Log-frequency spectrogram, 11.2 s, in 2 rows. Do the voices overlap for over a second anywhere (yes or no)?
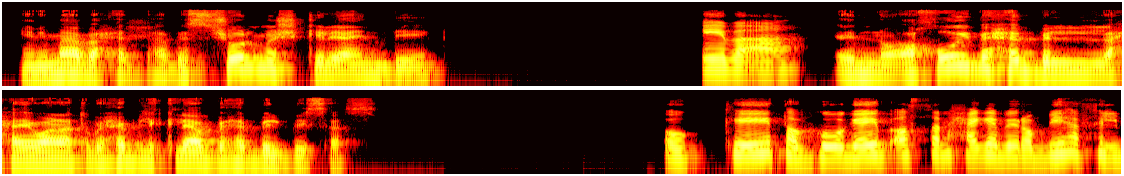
no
